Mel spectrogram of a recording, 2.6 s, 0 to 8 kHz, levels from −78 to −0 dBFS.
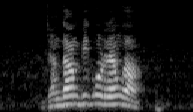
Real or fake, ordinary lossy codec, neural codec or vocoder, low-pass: real; AAC, 48 kbps; none; 7.2 kHz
